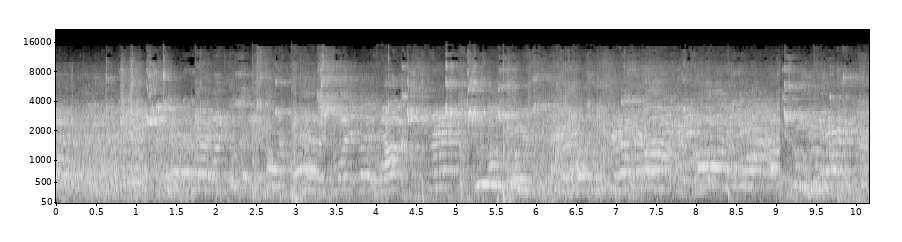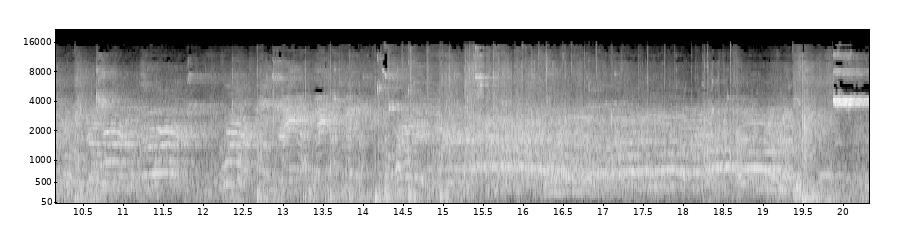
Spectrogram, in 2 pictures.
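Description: Live game sound in a large gym: a basketball dribbling on the hardwood court, with players and onlookers calling out indistinctly, echoing in the hall.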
